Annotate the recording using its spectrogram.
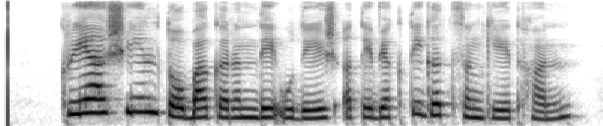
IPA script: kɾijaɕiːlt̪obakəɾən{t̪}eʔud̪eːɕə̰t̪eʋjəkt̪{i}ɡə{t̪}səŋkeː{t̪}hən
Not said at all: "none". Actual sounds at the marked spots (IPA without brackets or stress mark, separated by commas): d̪, i, t̪, t̪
